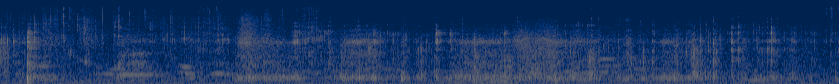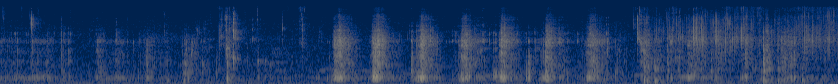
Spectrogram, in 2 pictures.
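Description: Close-miked chewing and mouth sounds of someone eating injera with stews, faint at first, then a quick run of short wet smacking clicks in the second half.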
